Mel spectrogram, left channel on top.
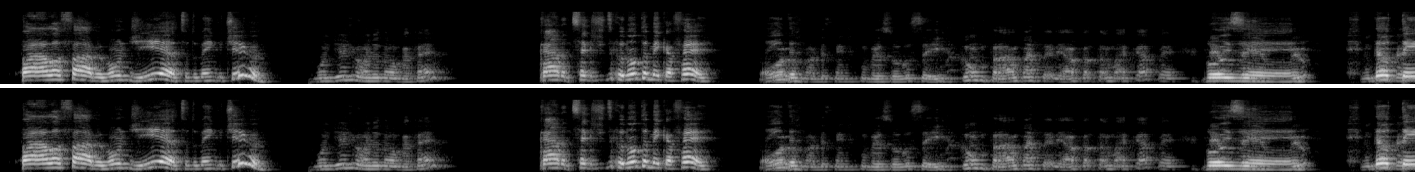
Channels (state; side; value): identical; both; correlation 1.00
